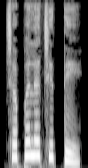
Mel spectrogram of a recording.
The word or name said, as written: ಚಪಲಚಿತ್ತೆ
